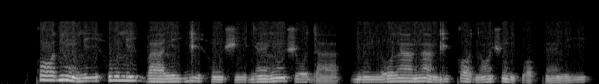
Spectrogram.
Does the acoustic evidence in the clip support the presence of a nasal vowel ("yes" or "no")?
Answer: yes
